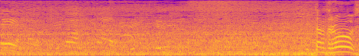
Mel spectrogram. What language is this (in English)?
Indonesian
